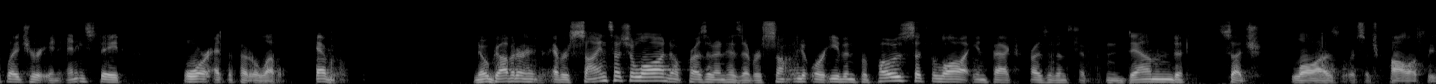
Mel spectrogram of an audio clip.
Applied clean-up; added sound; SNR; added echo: neural mask model DeepFilterNet 3.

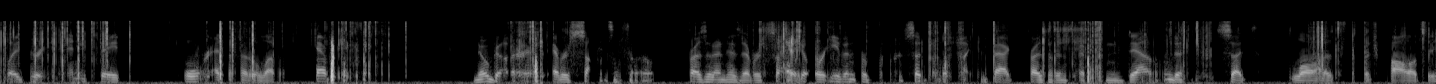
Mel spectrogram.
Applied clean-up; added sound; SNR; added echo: neural diffusion model UNIVERSE++.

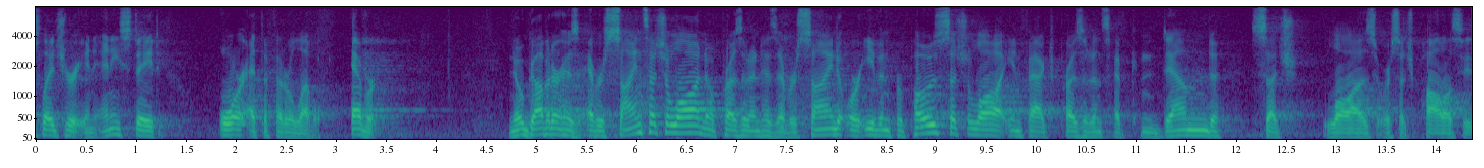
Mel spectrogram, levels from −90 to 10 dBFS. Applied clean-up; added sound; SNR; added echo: none; none; none; none.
